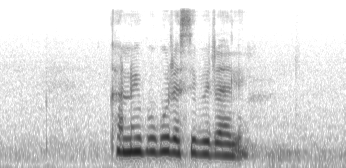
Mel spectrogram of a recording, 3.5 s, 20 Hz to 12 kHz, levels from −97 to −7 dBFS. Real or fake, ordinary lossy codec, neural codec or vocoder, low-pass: fake; none; vocoder, 22.05 kHz, 80 mel bands, Vocos; 9.9 kHz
